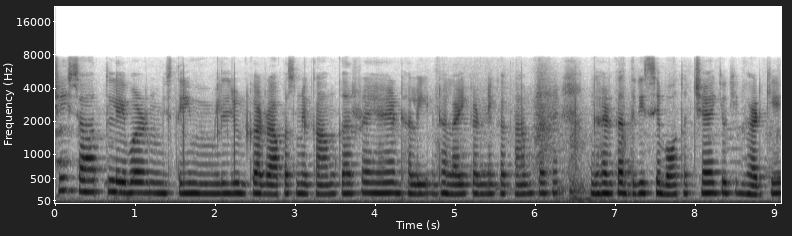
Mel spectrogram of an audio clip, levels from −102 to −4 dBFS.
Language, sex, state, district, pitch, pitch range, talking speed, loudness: Hindi, female, Bihar, Vaishali, 205 Hz, 195-210 Hz, 190 wpm, -17 LUFS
